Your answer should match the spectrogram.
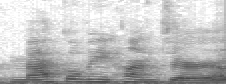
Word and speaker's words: McElveen-Hunter: McElveen-Hunter. – McElveen-Hunter, mm-hmm.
